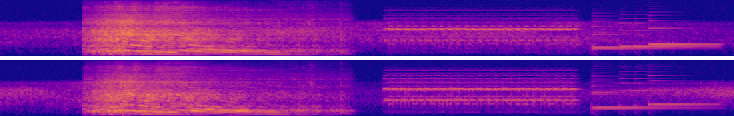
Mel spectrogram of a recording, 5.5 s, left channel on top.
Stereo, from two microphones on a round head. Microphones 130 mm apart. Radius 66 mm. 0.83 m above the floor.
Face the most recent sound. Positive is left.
turn(degrees=-35)  # may be behind; listen again after turning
